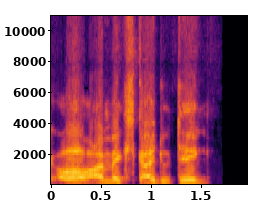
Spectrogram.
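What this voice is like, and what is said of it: Caveman voice. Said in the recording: “Caveman. Ooga booga, caveman.”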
